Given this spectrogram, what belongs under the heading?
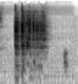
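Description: A twelve-sided die and percentile dice tumble across a tabletop during a role-playing game, giving a crisp half-second clatter of several quick hits, then one faint tap as a die settles.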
